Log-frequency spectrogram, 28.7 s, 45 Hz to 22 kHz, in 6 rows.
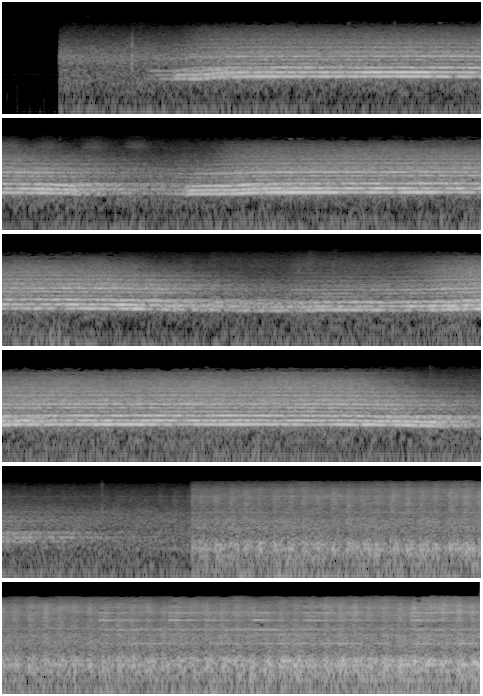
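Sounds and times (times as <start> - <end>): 
three-chime steam whistle: 1.5 - 20.0, 24.5 - 28.7.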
